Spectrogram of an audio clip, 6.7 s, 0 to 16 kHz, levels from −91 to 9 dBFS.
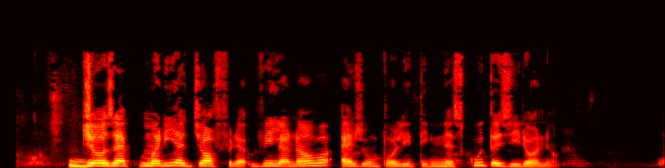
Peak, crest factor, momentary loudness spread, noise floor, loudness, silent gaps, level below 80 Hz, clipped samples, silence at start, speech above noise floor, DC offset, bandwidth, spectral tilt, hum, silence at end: -2 dBFS; 20 dB; 13 LU; -77 dBFS; -20 LUFS; none; -72 dBFS; under 0.1%; 0.35 s; 58 dB; under 0.1%; 11.5 kHz; -5.5 dB/octave; none; 1.15 s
